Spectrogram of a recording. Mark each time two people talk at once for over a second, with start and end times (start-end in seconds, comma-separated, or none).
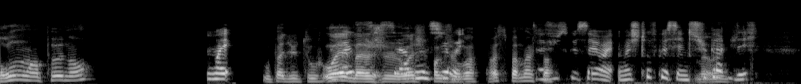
3.3-4.7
